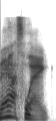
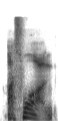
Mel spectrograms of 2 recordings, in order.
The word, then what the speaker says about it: aswang: How I like to pronounce it, it's called an asswang. But I think it's really pronounced aswang.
